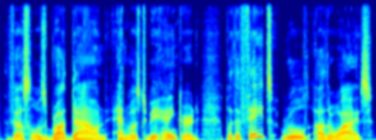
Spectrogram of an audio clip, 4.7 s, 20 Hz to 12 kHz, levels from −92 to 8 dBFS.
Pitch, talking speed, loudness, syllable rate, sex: 140 Hz, 190 wpm, -18 LUFS, 5.3 syllables/s, male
